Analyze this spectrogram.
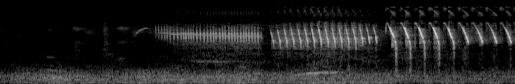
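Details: Canary's long rolling song for teaching young canaries to sing: it opens quietly, swells into a loud buzzing rattle, breaks into a rapid pulsing trill, then ends with crisp repeated sweeping notes.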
